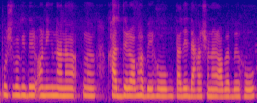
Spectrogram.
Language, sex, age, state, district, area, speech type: Bengali, female, 18-30, West Bengal, Dakshin Dinajpur, urban, spontaneous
